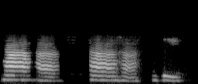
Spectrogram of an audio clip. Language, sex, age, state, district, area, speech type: Sindhi, female, 45-60, Delhi, South Delhi, urban, conversation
